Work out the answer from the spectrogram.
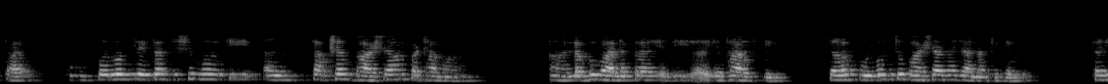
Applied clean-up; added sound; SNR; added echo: neural mask model DeepFilterNet 3.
